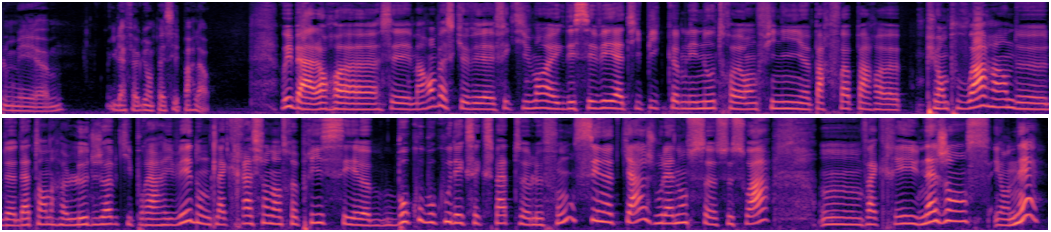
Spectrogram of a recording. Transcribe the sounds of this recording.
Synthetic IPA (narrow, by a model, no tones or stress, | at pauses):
mɛ̰ø̰ | ilafalyɑ̃pasepaʁla̰ | wibaːlɔʁøsɛmaʁɑ̃paʁsə̥kəefɛk̚t̪ʰivmɑ̃avɛk̚d̪eseveat̪ʰipikːɔmlenot̪χøɔ̃finiøpaʁfwapaʁø | pyɑ̃puvwaʁɛ̃d̪əd̪əd̪at̪ɑ̃d̪ʁələd͡ʒɔbkʲipuʁɛaʁived̪ɔ̃klakχeasjɔ̃d̪ɑ̃t̪χəpχizsɛøbokubokud̪ɛksɛkspat̪ləfɔ̃sɛnɔt̪χkʲaʒəvulanɔ̃søsəswaːʁɔ̃vakχeːynaʒɑ̃seɔ̃nɛ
